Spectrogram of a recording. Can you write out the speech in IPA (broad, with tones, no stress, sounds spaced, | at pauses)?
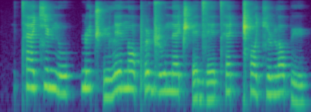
tʰ æ˦ t͡ɕ i˦ ɳ n u˧ | ɳ y˦ t͡ʃʼ y˨ l e˦ n ɔ˦˨ pʼ ɵ˦ ɖ͡ʐ u˧ n ɛ˧ t͡ʃʼ e˨ d͡z e˨ tʰ ɛ˦ ǁʰ ɔ˦˨ t͡ɕ y˧ ɳ l ɔ˦ p y˨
